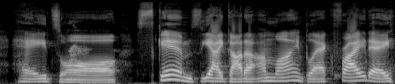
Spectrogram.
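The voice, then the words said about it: Put-on New Jersey accent. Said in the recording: “doing the Jersey bit ... the Jersey accent”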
